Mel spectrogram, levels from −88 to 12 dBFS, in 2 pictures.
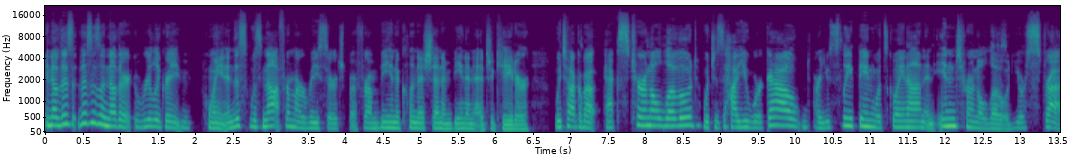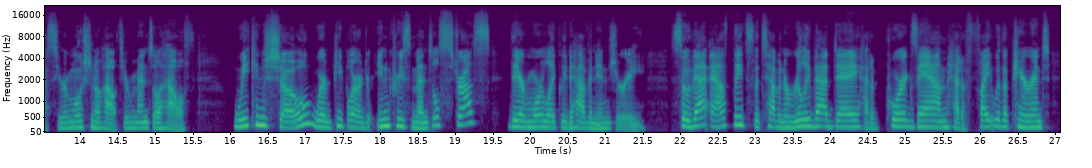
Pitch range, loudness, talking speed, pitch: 170-225 Hz, -24 LUFS, 200 wpm, 195 Hz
